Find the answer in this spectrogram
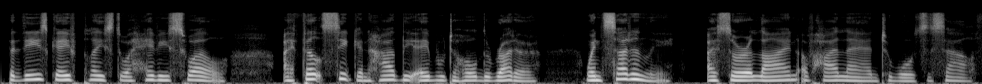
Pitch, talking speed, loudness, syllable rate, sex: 185 Hz, 185 wpm, -19 LUFS, 4.6 syllables/s, female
